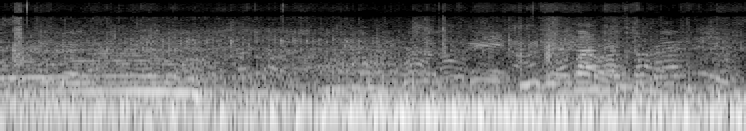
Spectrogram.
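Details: Giant cattle coming down from a truck: a long, steady, low moo that holds for over a second, then fades under a constant deep engine rumble, with voices and faint clatter following.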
